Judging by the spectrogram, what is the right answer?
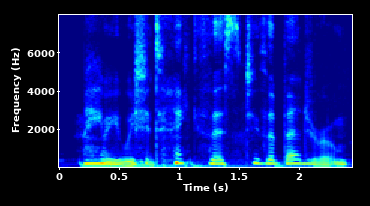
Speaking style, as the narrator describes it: Mary giggled

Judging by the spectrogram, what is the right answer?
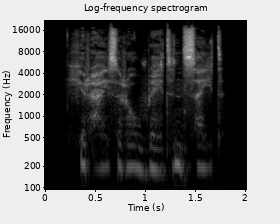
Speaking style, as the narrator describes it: I whispered, as she pretended it didn't hurt

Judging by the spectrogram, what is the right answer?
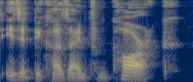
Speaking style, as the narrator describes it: the last character comes on and says, with a strong accent

